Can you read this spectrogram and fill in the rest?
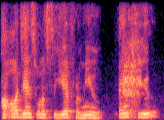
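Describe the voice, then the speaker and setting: Middle-aged lady hosting a live web show, gushing and emotional, repeats stuff a lot, mid pitch. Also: fairly even intonation, normal speed. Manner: effusive and emotional, with repetition and restarts. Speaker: show host.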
